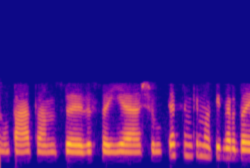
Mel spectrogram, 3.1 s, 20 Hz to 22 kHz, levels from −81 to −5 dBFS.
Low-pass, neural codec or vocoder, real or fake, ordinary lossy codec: 3.6 kHz; none; real; MP3, 32 kbps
